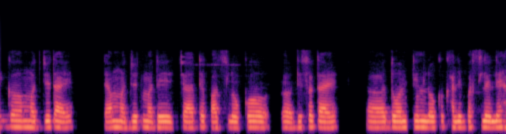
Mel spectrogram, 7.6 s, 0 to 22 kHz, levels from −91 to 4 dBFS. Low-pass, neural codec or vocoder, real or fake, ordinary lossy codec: 5.4 kHz; none; real; MP3, 48 kbps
